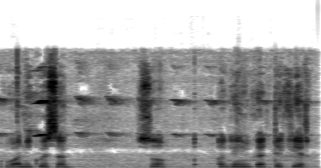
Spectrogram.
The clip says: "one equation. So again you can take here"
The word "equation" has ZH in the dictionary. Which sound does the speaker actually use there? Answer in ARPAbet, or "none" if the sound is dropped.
S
